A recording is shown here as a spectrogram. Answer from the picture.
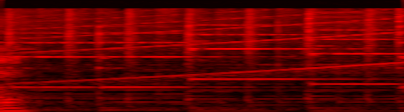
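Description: Quiet electronic background music, with a synth tone rising steadily in pitch throughout.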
